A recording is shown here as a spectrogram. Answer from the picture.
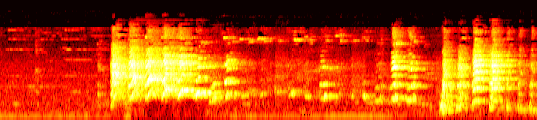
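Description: A dog barking and yelping in high-pitched calls: a sudden long run starting about two seconds in, then more short yaps in the last two seconds.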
